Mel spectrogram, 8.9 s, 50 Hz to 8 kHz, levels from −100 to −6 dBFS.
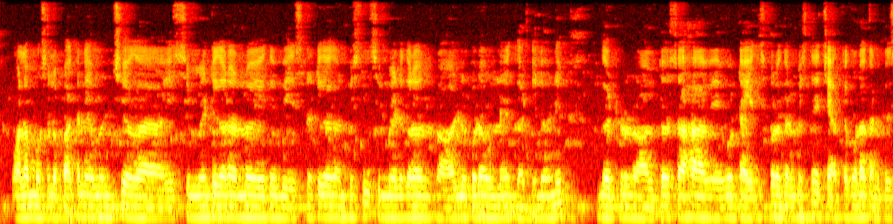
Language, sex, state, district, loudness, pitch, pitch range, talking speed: Telugu, male, Andhra Pradesh, Visakhapatnam, -17 LUFS, 110 Hz, 105-110 Hz, 240 wpm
